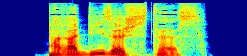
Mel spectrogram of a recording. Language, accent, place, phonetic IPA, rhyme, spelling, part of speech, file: German, Germany, Berlin, [paʁaˈdiːzɪʃstəs], -iːzɪʃstəs, paradiesischstes, adjective, De-paradiesischstes.ogg
- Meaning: strong/mixed nominative/accusative neuter singular superlative degree of paradiesisch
